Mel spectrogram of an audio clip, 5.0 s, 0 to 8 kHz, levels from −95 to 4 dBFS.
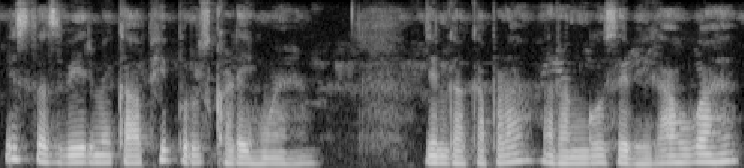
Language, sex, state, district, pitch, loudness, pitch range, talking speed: Hindi, male, Uttar Pradesh, Lalitpur, 115 Hz, -19 LUFS, 110-125 Hz, 180 wpm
